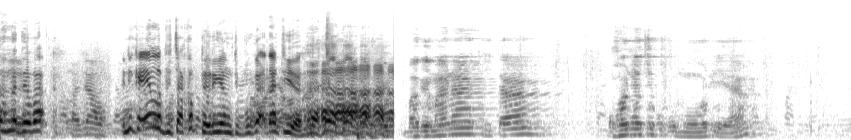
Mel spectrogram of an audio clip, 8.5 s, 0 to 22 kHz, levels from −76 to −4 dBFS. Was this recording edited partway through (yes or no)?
yes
